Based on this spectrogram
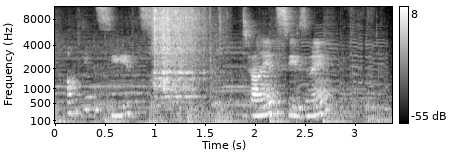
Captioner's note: seeds clatter in blender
